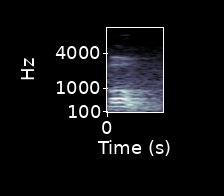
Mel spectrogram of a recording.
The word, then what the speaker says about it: bomb: Another silent B is bomb.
